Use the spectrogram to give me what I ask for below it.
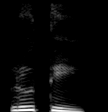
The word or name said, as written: ಋತಿ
